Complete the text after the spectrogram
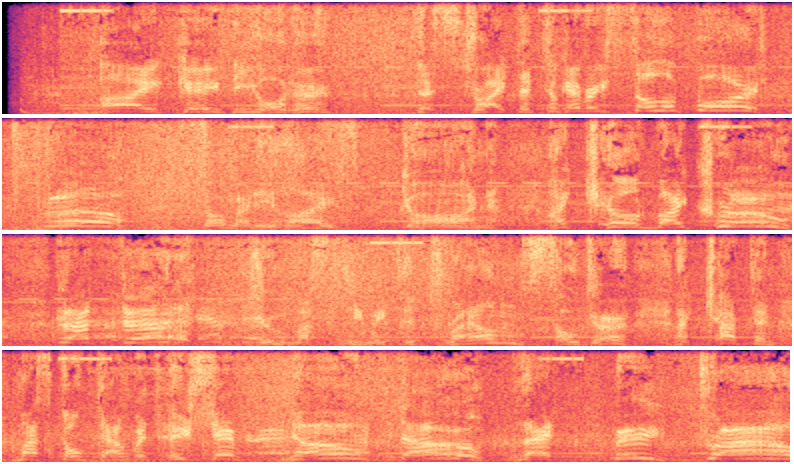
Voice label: AU English Gaming

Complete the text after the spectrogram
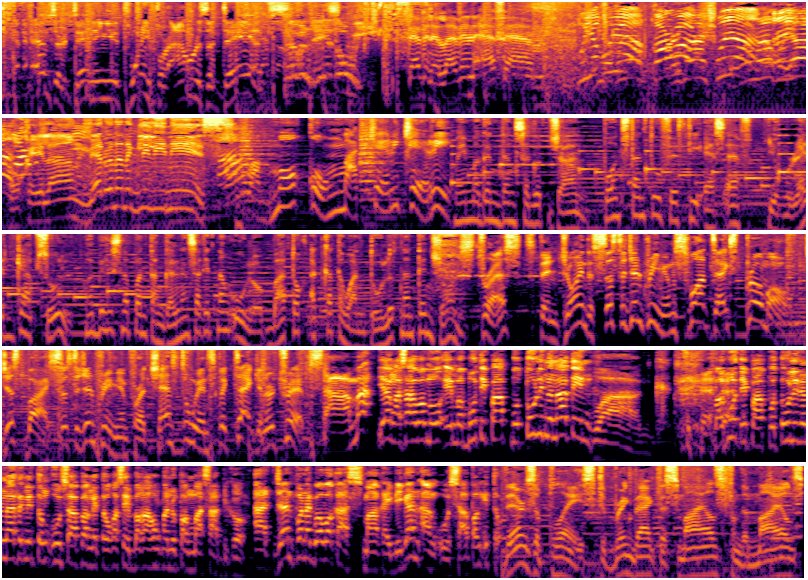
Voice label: Tagalog Male

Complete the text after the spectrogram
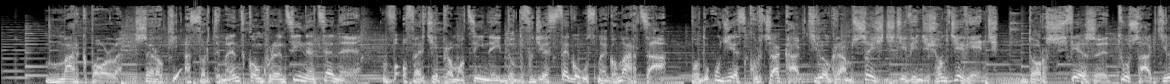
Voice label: Voice Sample Polish Male

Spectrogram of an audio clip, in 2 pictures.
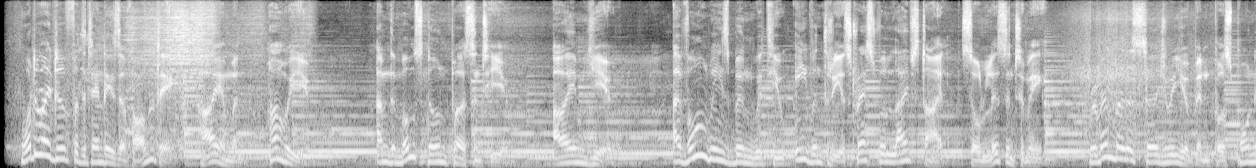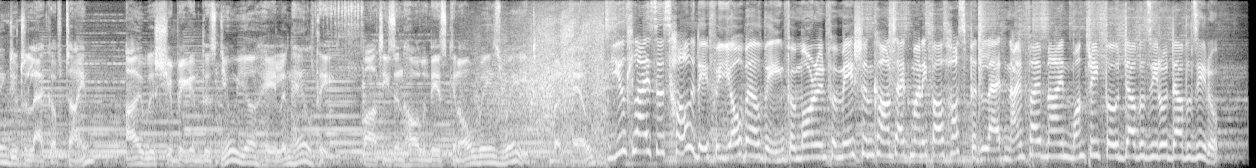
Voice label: Indian English Advertising

